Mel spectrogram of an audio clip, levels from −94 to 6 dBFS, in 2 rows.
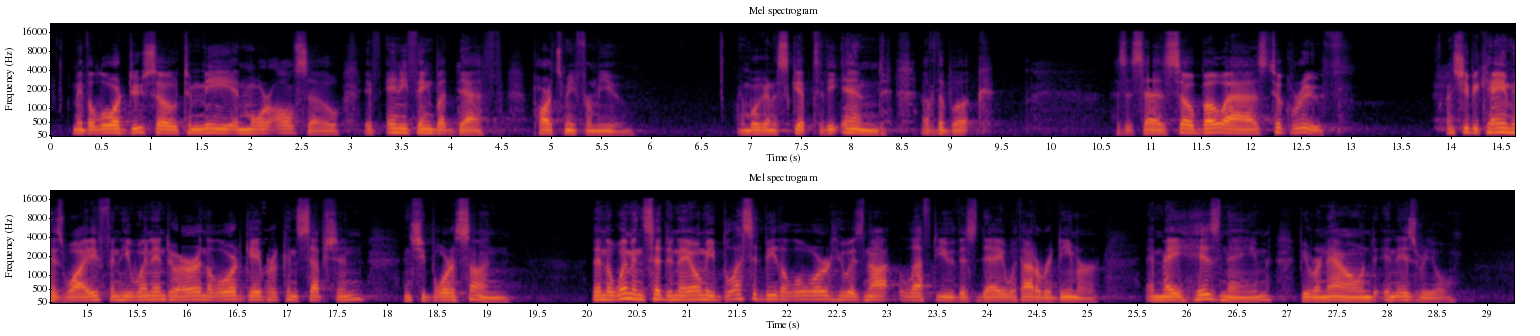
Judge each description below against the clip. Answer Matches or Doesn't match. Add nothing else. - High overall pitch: Doesn't match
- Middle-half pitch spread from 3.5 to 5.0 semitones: Doesn't match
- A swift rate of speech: Doesn't match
